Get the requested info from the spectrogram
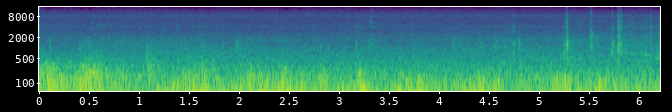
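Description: Wind buffeting the microphone as a steady low rumble. A few sharp, scattered claps from spectators start near the end.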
